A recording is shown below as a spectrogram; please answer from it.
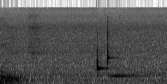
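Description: A quick electronic beep sequence about a second in, like a phone tone: two clicky blips in quick succession, the second higher, then a short lower tone.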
